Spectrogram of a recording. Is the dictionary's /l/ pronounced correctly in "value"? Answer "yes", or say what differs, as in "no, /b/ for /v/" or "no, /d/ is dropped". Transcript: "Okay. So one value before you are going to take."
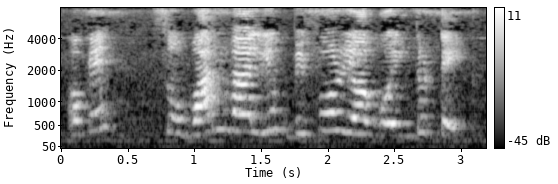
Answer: no, /l/ is dropped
